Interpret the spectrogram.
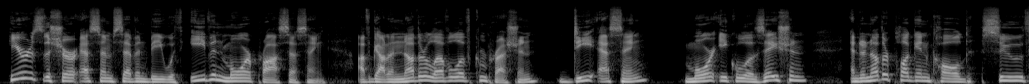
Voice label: Shure SM7B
